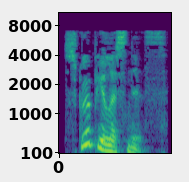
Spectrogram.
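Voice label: "scrupulousness", English, British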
